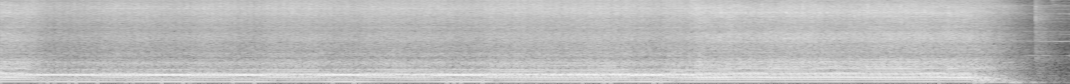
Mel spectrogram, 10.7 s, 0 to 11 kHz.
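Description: Lamborghini Gallardo Superleggera V10 with the stock muffler, catalytic converters removed and remote exhaust valves, running stationary. It takes a series of light revs about once a second, settles to a steady idle, then shuts off about ten seconds in.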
